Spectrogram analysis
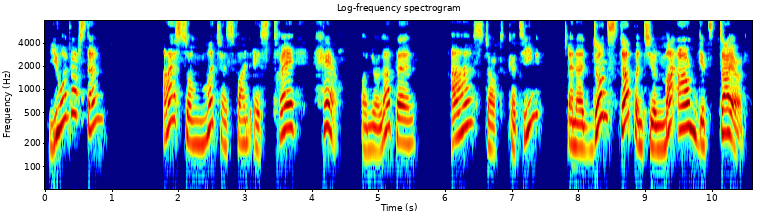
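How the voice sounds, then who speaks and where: Woman as a slow, wry swashbuckling heroine. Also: fairly high pitch, very animated, husky, dry recording, heavily acted. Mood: cool menace. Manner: wry, commanding. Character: haughty French swashbuckling heroine, cool, wry and threatening. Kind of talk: audio drama acting.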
